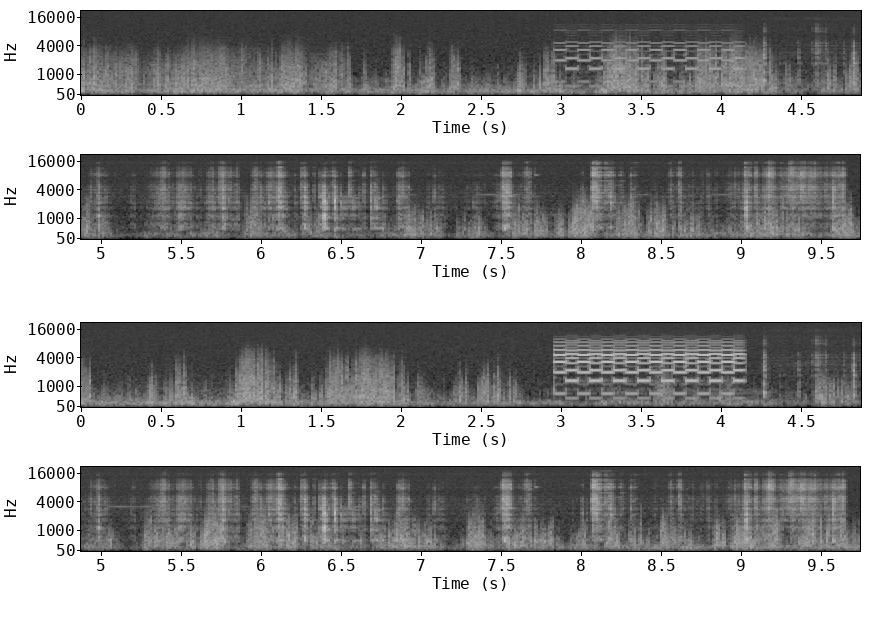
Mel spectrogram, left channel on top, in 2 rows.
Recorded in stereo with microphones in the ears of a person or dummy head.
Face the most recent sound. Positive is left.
turn(degrees=-5)  # may be behind; listen again after turning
